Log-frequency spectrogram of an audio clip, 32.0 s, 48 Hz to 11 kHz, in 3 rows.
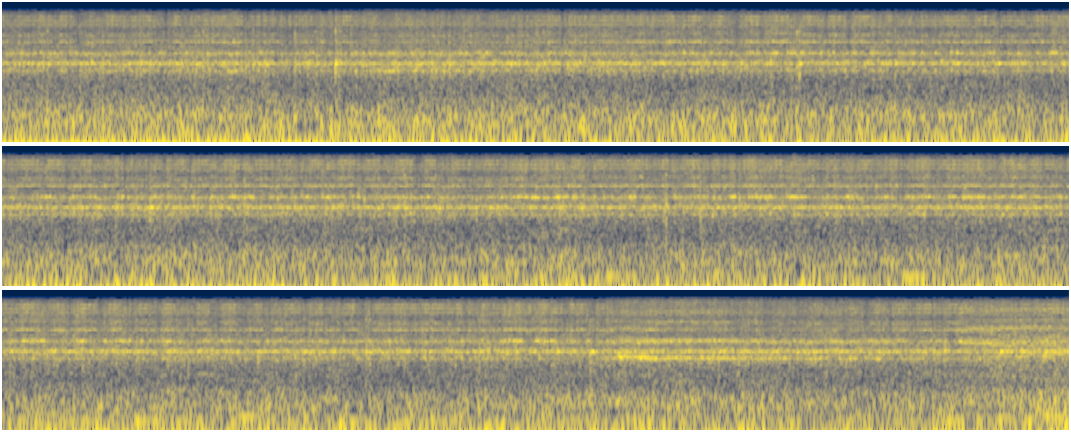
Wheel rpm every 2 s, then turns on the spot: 200, 200, 200, 200, 200, 200, 200, 200, 200, 200, 200, 200, 200, 200, 200, 200.
none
